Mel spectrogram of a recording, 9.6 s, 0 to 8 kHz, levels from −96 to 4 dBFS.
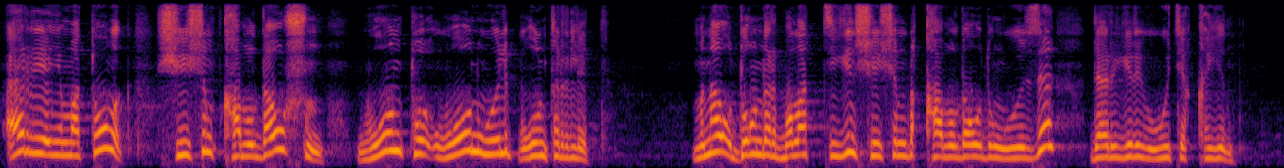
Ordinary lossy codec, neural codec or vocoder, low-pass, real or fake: none; none; 7.2 kHz; real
